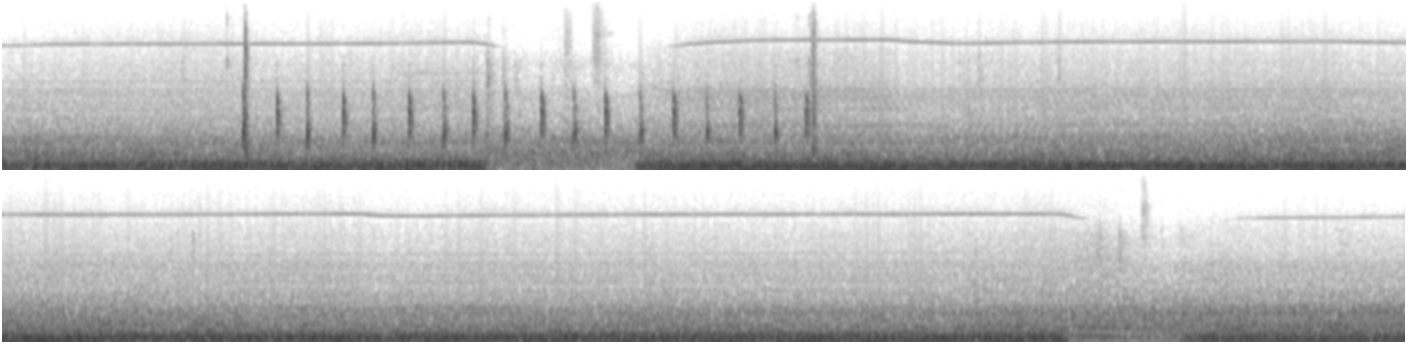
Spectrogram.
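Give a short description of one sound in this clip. A truck engine drones steadily, dropping away briefly now and then.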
